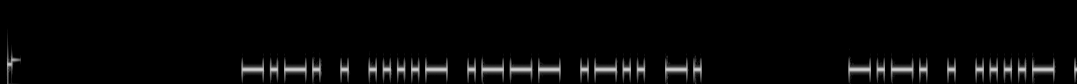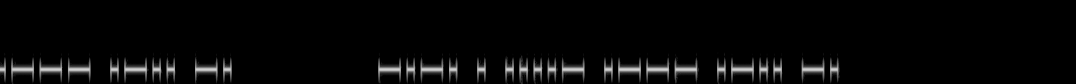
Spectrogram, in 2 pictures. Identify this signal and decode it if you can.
Morse code, heard as a keyed tone, about 17 wpm, 700 Hz. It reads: CE4JLN CE4JLN CE4JLN
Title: DXCC-100 Call Signs - 6 Characters - Repeated 3x - 17wpm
